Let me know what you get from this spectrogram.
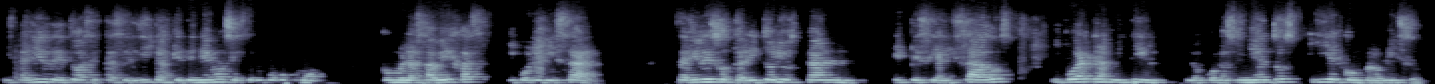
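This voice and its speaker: An older woman speaking reflectively and gently as a panelist on a video call, often ending with a soft "¿no?". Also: a little high, steady tone, normal speed. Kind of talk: reflective conversational talk. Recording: distant, roomy, dull.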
